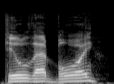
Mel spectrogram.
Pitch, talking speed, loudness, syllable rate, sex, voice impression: 135 Hz, 155 wpm, -15 LUFS, 3.3 syllables/s, male, very masculine, slightly old, very thick, tensed, powerful, bright, hard, clear, fluent, cool, very intellectual, refreshing, sincere, very calm, very mature, very friendly, very reassuring, unique, elegant, wild, slightly sweet, lively, kind, slightly intense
